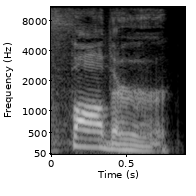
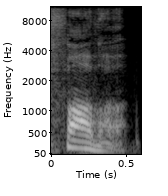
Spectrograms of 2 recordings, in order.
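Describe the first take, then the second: First: The final R sound is clearly pronounced. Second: The final R sound is dropped. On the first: This is the American way. "retention of the R" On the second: This is the British way. "rather than"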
